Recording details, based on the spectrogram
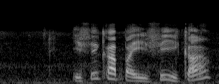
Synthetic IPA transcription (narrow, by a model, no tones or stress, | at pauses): ɪfɪkʼapʼaɪfɪkʼa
